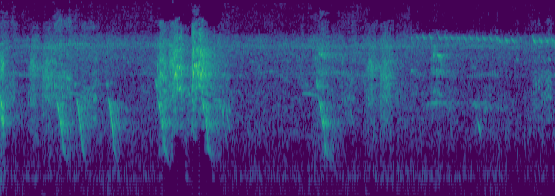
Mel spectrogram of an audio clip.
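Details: White-tailed jay, a bird of Ecuador and Peru, giving a series of short, harsh, steeply falling notes in loose clusters, with a louder burst near the middle, over a steady high hiss.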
